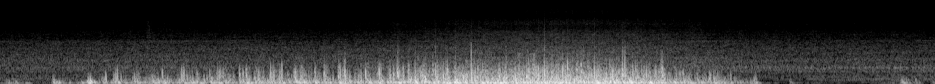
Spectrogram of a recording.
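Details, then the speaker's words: Late-1980s or early-1990s Home-Line 16" oscillating desk fan (made by SMC) on its initial test run: a loose, irregular rattle that grows with speed. The gearbox is suspected; the grills also rattle. "Sounds like that weird rattling might be the gearbox."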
